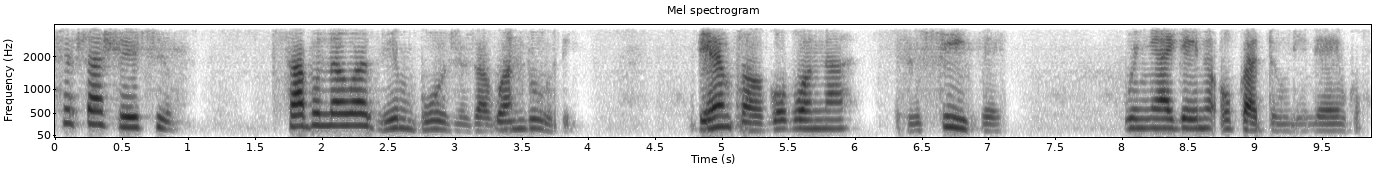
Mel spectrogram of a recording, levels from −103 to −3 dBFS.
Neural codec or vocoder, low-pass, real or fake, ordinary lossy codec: codec, 16 kHz, 1.1 kbps, Voila-Tokenizer; 3.6 kHz; fake; none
